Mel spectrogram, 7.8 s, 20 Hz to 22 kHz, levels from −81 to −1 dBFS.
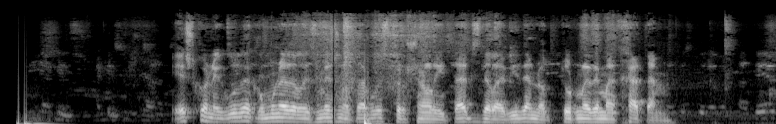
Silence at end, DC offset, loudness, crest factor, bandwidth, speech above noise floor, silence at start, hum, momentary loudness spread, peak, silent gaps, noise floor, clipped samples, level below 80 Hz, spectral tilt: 0 s; under 0.1%; -19 LUFS; 18 dB; 16 kHz; 20 dB; 0.15 s; none; 17 LU; -2 dBFS; none; -40 dBFS; under 0.1%; -38 dBFS; -3 dB/octave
